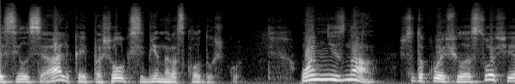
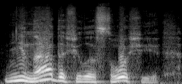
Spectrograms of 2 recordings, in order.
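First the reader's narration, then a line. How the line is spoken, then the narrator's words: Sigh. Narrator (Russian): вздохнул Игорь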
